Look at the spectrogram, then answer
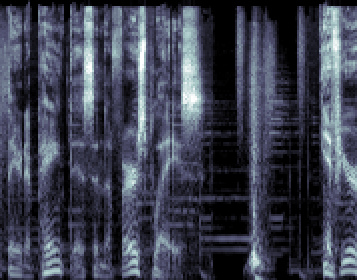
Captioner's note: air whooshing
